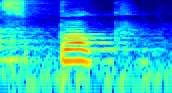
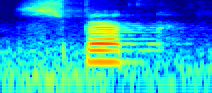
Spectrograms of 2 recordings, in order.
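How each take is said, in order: First: The vowel is a rounded 'oo' sound. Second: The vowel is a short 'eh' sound. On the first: The speaker calls it wrong. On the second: The speaker calls it right.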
